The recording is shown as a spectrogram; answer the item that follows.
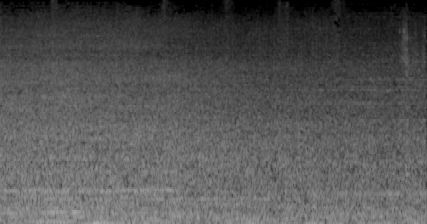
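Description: Steady outdoor background noise: an even hiss with a low rumble, like distant street traffic.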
